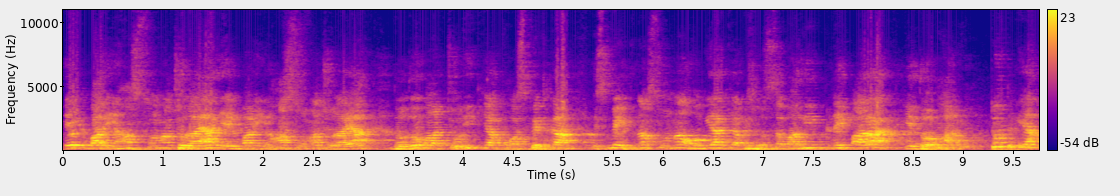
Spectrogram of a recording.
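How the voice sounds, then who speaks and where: A man's voice: high voice, steady tone, normal speed, few pauses, fairly bright tone. A man teaching a class, playfully quizzing students and turning molecules into characters. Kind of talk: classroom lecture with storytelling. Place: large classroom. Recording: very echoey classroom from far off, class audible.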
